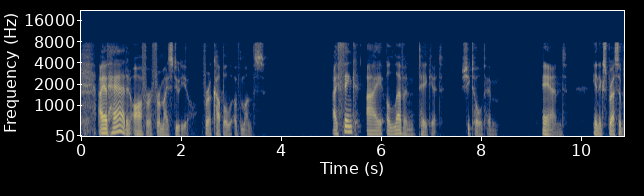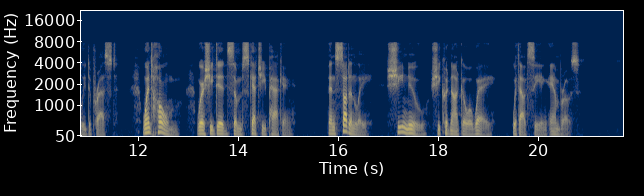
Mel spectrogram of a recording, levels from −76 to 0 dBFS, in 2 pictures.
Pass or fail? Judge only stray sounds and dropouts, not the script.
pass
